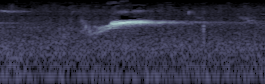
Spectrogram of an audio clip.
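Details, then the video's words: Male Eastern towhee giving a single alarm or warning call: a short, loud note that sweeps sharply upward, then levels off into a high, thin tail against quiet background hiss. "Eastern towhee call | Alarm / distress / warning sounds"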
